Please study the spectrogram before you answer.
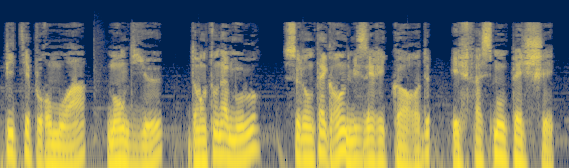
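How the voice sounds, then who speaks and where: A man's voice: deep voice, expressive, unhurried, darkish tone, breathy edge, soft background music, full character voice. A man voicing a sick, repentant preacher. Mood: pleading prayer. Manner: troubled, pleading, prays humbly.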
